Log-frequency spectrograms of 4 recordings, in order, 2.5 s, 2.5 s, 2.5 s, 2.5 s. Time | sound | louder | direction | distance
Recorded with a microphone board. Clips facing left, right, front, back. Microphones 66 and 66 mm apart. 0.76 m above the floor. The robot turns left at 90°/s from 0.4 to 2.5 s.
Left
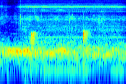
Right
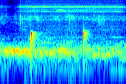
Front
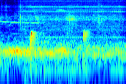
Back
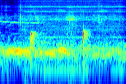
0.6 | a pop | right 9 dB, front 5 dB | 65° right | 0.6 m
